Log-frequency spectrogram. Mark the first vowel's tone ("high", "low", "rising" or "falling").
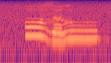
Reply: high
